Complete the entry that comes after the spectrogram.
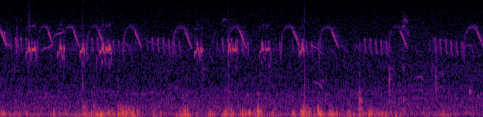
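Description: A bird calling: a fast series of high, arched, whistled notes, about two a second, broken by short rapid trills of dry ticks. A low gusty rumble runs underneath.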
